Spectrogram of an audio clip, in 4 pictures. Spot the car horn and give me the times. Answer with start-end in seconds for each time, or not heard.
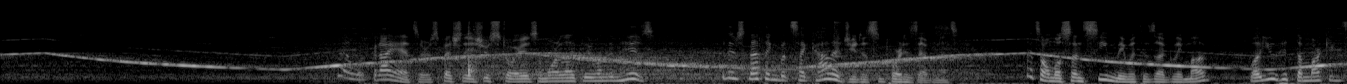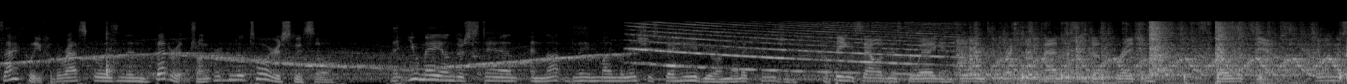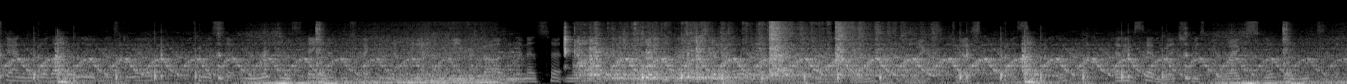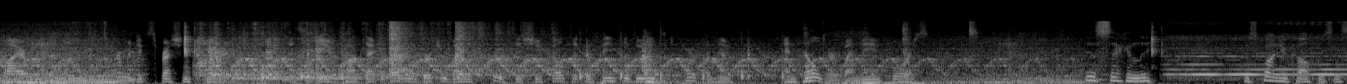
not heard.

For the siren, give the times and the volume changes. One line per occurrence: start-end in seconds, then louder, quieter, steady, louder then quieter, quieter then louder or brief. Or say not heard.
0.0-53.8 louder then quieter.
